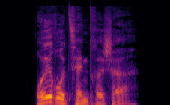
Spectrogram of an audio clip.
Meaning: 1. comparative degree of eurozentrisch 2. inflection of eurozentrisch: strong/mixed nominative masculine singular 3. inflection of eurozentrisch: strong genitive/dative feminine singular
- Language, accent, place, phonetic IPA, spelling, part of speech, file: German, Germany, Berlin, [ˈɔɪ̯ʁoˌt͡sɛntʁɪʃɐ], eurozentrischer, adjective, De-eurozentrischer.ogg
